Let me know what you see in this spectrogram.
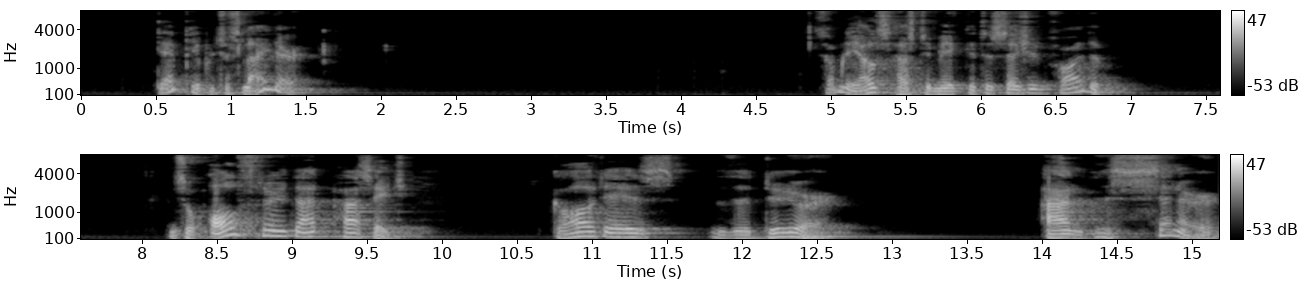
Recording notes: This sermon was preached at Ballymacashon Congregational Church, and Templepatrick Reformed Church, recorded at TRC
